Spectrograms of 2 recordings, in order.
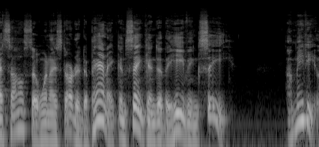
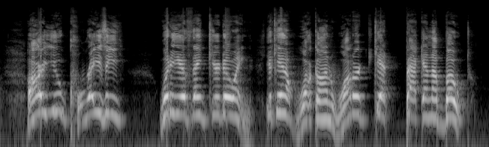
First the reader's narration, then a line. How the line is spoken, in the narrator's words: the voice in the back of my mind screamed out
